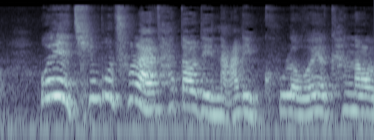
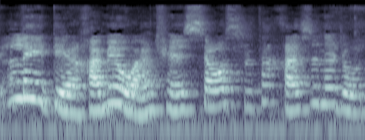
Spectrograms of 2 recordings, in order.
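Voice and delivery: normal talking voice

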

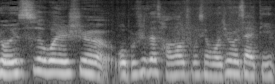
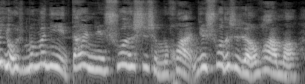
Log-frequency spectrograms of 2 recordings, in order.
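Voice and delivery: higher, scornful echo of his words; incredulous mockery; 5 semitones higher than usual. Mocking the driver's excuse back at him, high and scornful. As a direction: throw his line back in disbelief.

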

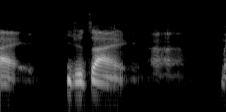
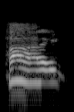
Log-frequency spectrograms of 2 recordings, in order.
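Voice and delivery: flirty text voice; 12 semitones higher than usual. Retold or imitated. Message text read by woman.

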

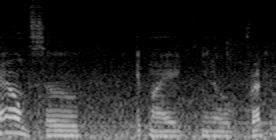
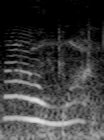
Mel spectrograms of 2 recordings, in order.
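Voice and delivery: high excited voice. Real, not acted. Cat approaching.

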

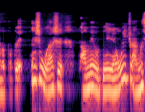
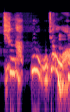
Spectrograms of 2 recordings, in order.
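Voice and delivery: hurt complaint; 13 semitones higher than usual. Retold or imitated. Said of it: "然后我就说".

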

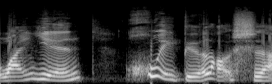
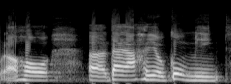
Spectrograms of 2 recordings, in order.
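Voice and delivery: ordinary talk

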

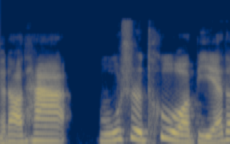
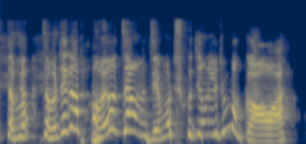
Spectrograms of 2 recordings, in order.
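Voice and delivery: high laughing protest; laughing disbelief; 10 semitones higher, 7 dB louder than usual. Real, not acted. Laughing incredulous remark.

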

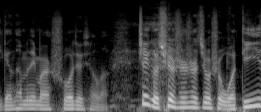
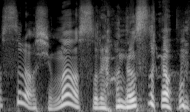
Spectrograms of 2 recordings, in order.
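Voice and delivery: higher, louder, hopeful double-checking; eager disbelief; 6 semitones higher, 7 dB louder than usual. Retold or imitated. To the other driver, eagerly asking about settling privately. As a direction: ask twice, barely believing the luck.

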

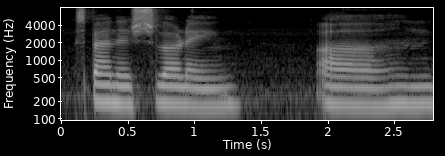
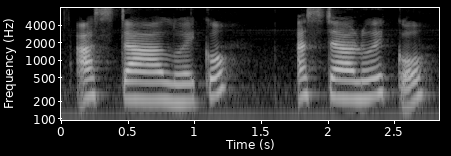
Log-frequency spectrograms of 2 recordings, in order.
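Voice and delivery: louder, bright hasta luego; cheery goodbye; 3 semitones higher, 7 dB louder than usual. Shown as a demonstration. Saying goodbye between friends, louder and cheery. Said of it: "they usually use this".

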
